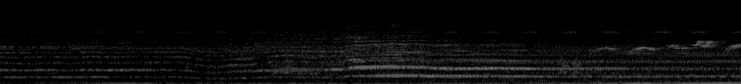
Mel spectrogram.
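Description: DJI Mini 2 quadcopter's propellers whining as it climbs away after take-off, the pitch dipping about two seconds in, then rising and holding steady. A few short high chirps near the end.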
